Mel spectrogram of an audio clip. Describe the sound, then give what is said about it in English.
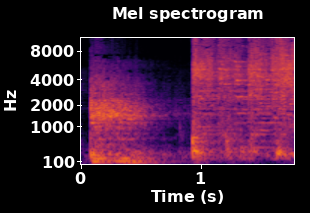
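The lock of a control-room door is blasted open: two loud, sudden bursts about a second apart, each a harsh crash of noise that rings out briefly. No voices. “I'll have to blast the lock.”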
